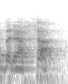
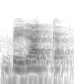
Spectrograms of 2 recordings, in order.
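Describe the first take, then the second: First: It is said with the Hebrew pronunciation, braja. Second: It is said as the Spanish transliteration, Beraka. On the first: "En hebreo se pronuncia braja" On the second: "Lo tenemos transliterado al español como una ciudad"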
